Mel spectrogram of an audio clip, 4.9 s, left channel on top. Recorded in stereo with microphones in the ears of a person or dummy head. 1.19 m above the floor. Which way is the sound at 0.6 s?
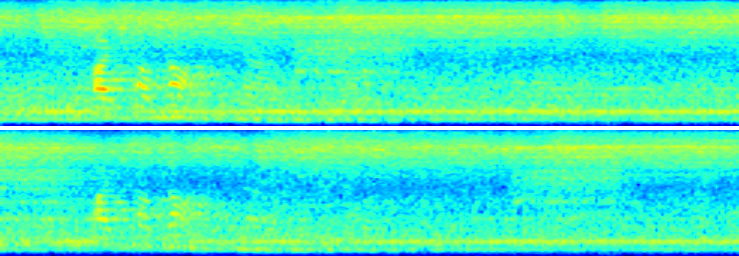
75° left (ahead or behind).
